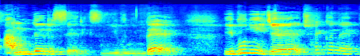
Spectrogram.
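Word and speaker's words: Anders: 이분 이름이 안데르스 에릭슨이에요. 노르웨이 분인가 그랬어. 그래서 앤더스라고 읽었다가 창피당했었어. 안데르스 에릭슨 이분인데 이분이 이제 최근에 픽이라는 책에서 어떤 말씀을 하시냐면 이런 얘기예요.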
